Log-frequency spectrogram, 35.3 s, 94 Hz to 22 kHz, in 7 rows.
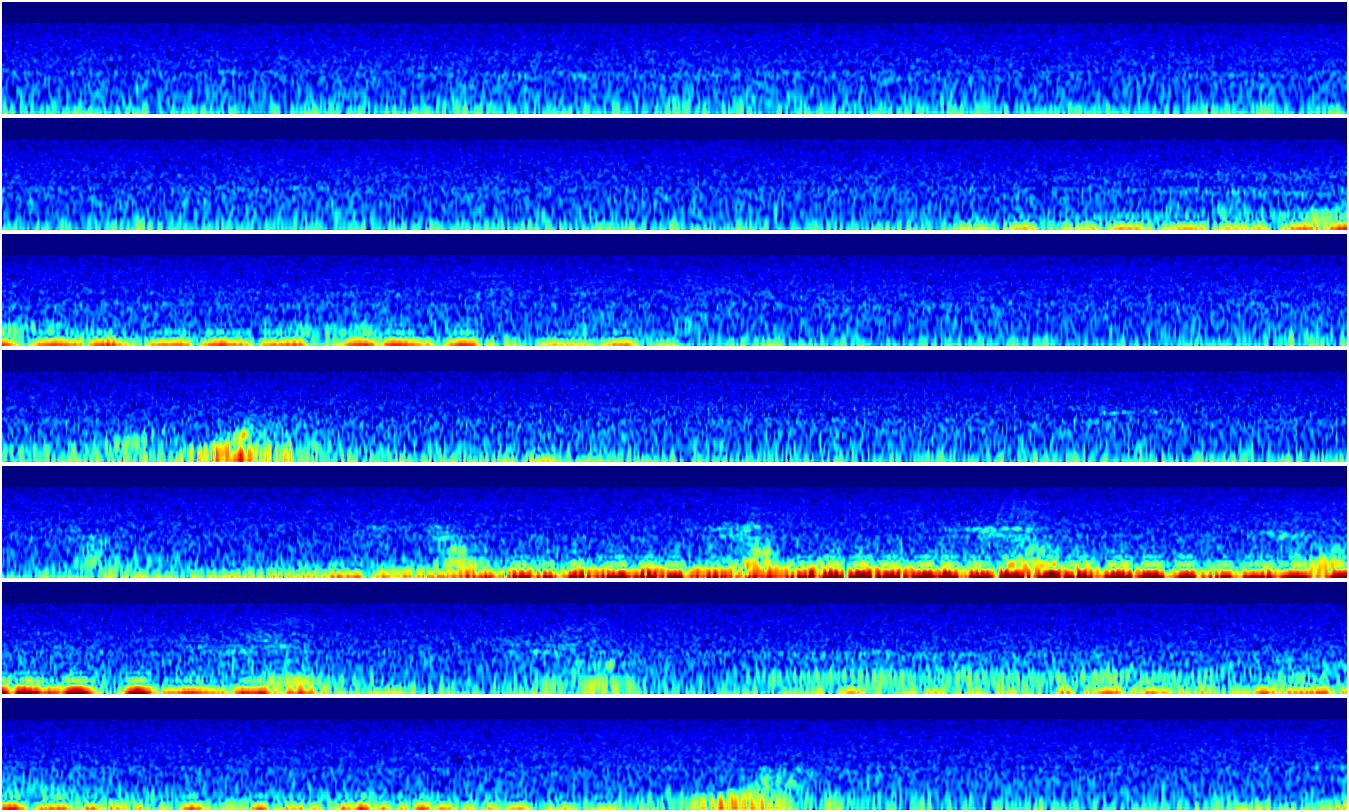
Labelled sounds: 19.2	19.5	humpback whale, 0.96 to 1.2 kHz
22.7	24.1	humpback whale, 0.90 to 1.2 kHz

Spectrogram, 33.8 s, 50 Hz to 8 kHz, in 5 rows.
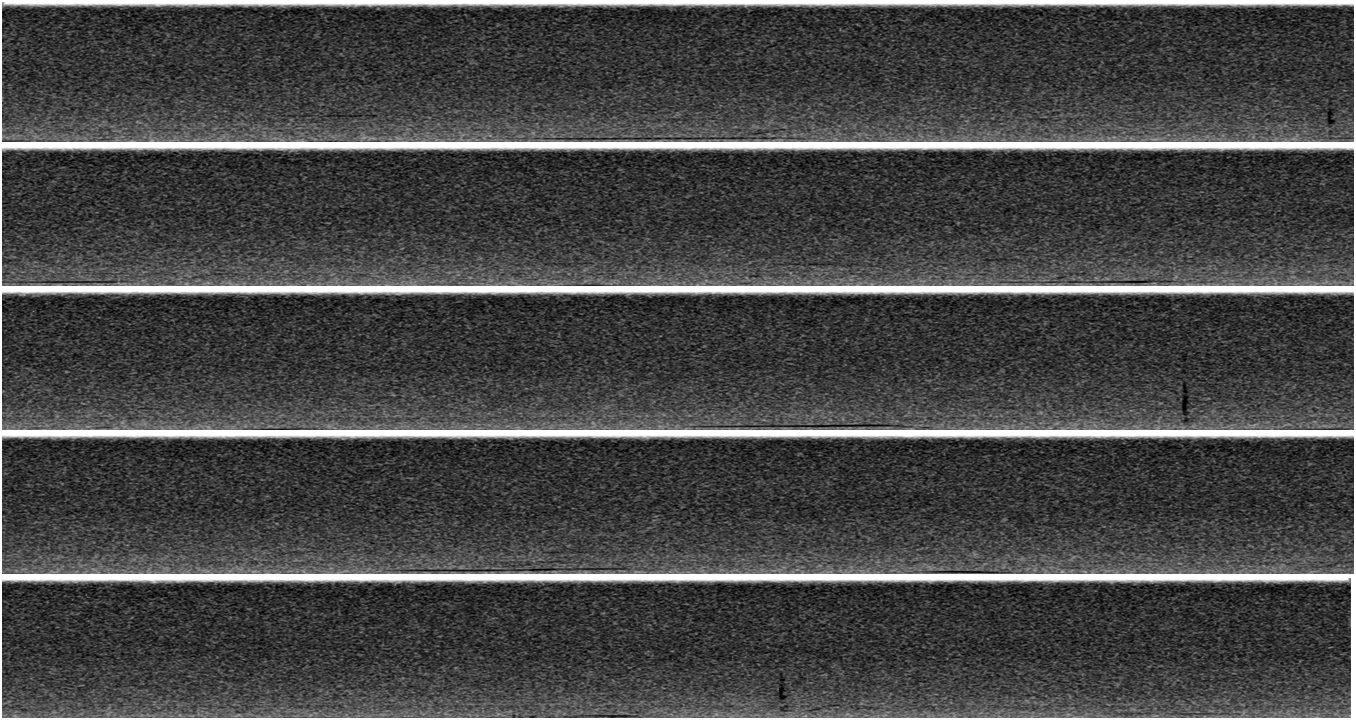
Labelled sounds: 1.6	1.9	humpback whale, 1.5 to 1.6 kHz

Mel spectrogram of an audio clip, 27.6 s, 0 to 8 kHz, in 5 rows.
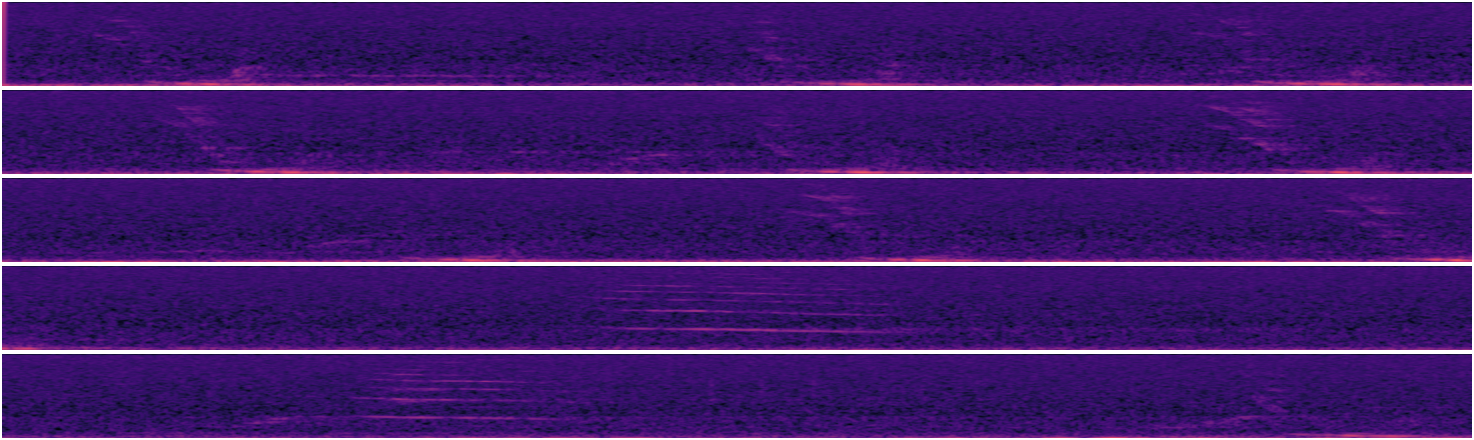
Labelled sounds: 2.8	3.1	humpback whale, 0.86 to 1.2 kHz
10.1	10.4	humpback whale, 0.83 to 1.4 kHz
14.0	14.3	humpback whale, 3.4 to 4.3 kHz
18.7	19.9	humpback whale, 0.80 to 4.1 kHz
23.3	24.2	humpback whale, 1.3 to 6.0 kHz

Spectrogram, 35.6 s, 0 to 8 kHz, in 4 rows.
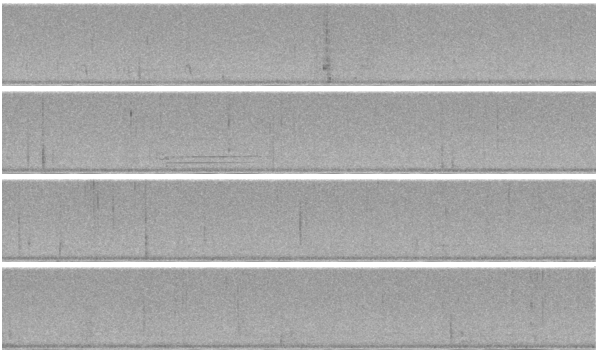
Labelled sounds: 11.2	13.0	killer whale, Bigg's (transient), AT1 transient, 1.0 to 3.6 kHz

